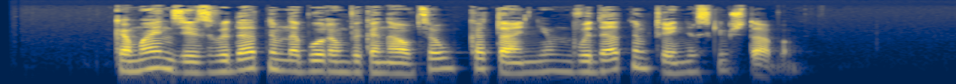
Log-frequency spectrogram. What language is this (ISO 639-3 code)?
bel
